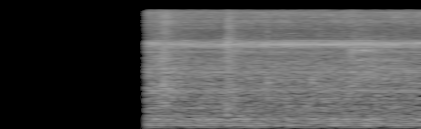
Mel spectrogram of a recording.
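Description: Silence, then, a little under a second in, a steady hum and hiss cuts in abruptly: a box fan running in the shop.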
